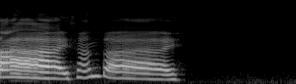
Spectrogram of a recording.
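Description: A young woman speaks in a high, playful voice close by, then falls quiet.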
